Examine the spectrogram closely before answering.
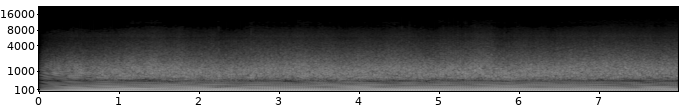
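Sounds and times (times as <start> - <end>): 
evolving MPE synth bass: 0.0 - 7.9.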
